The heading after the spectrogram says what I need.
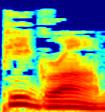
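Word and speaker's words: погром: First recorded in 1882, the Russian word pogrom, pogrom pronounced pgrom, is derived from the common prefix po and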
